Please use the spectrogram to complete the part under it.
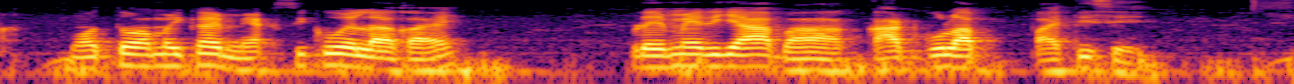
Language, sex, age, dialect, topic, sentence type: Bengali, male, 18-24, Western, agriculture, statement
